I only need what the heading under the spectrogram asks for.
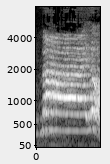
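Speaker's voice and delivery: mayo sung out loud for the class; model word for repeating. Shown as a demonstration. Teacher sings out mayo for the class to repeat. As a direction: call out mayo for them to echo. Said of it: "After me".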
